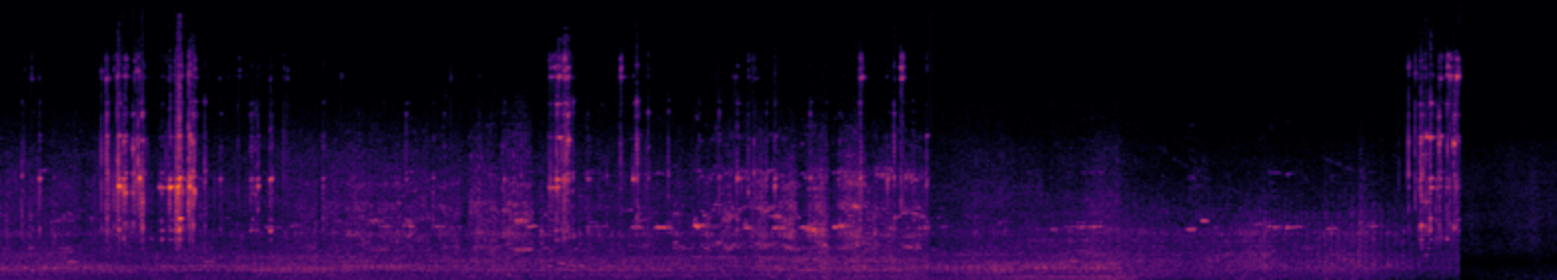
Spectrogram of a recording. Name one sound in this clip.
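Metal tracks clank and rattle.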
